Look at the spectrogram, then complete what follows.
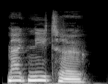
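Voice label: "magneto", British English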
